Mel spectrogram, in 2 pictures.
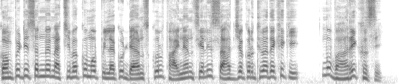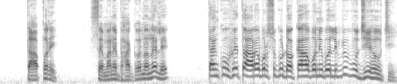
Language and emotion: Odia, happy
